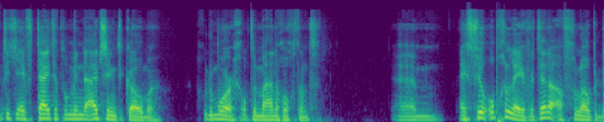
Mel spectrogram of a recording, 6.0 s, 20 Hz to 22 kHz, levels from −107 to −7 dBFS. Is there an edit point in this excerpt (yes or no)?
yes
